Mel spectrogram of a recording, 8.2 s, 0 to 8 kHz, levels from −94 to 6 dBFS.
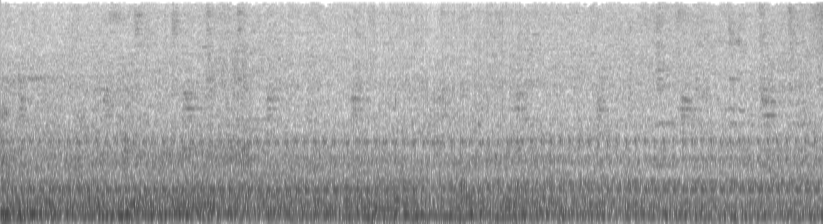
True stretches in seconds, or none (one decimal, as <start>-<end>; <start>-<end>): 0.0-3.4; 5.2-8.2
